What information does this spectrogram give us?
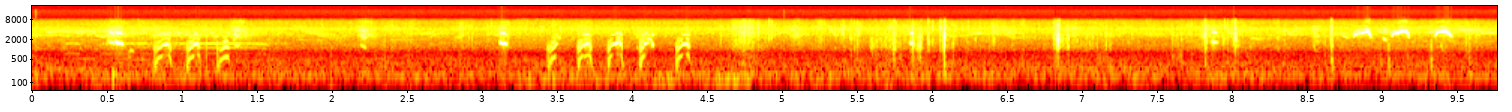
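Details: Osprey chicks at their nest in Barlinek forest during an early breakfast feeding, 25 June 2022, on a live nest camera: short sharp chirps in scattered groups of two to four, with faint background birdsong.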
